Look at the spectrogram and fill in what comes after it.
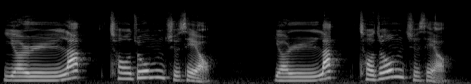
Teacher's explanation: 연락 changes to 연락. Written 니은 and 리을, spoken 리을 and 리을.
